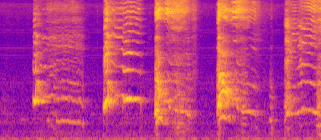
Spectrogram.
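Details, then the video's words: French Bulldog in his cage during a tantrum, loud harsh yelping barks and squeals, about five rough bursts each near a second long, closely spaced. "FRENCH BULLDOG THROWS TANTRUM IN HIS CAGE!!"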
